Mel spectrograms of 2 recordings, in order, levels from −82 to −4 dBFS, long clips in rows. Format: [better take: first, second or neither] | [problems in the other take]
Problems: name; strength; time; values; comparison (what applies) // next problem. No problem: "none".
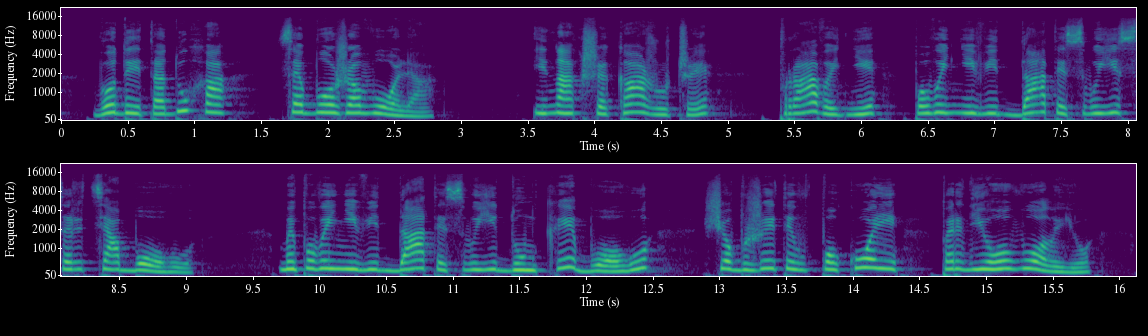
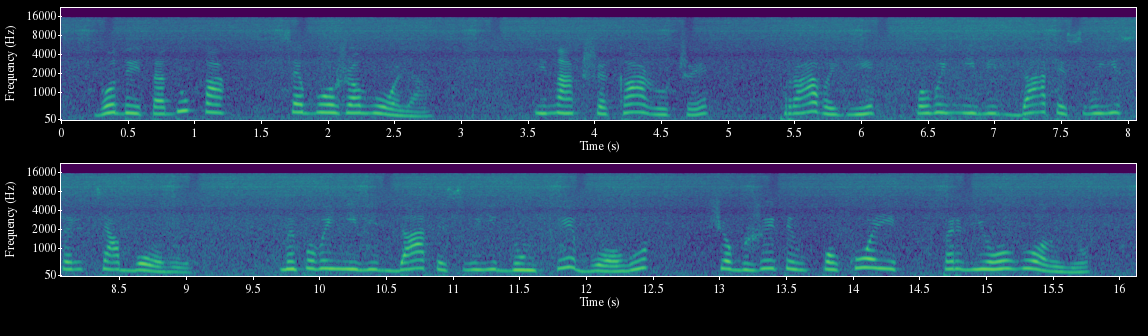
first | hiss; loud; throughout; 2 dB below the speech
